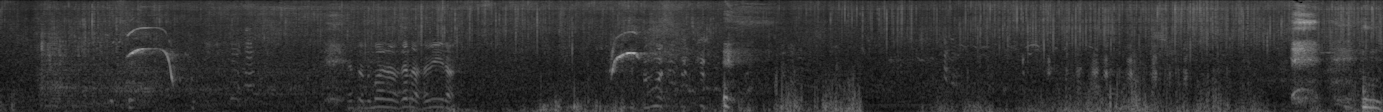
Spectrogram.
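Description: Lawn sprinklers hiss as they spray water.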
